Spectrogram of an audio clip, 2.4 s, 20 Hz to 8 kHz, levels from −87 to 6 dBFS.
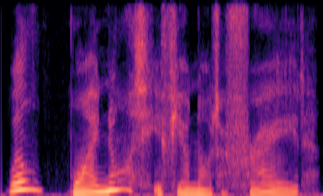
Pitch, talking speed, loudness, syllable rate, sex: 235 Hz, 175 wpm, -16 LUFS, 4.6 syllables/s, female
